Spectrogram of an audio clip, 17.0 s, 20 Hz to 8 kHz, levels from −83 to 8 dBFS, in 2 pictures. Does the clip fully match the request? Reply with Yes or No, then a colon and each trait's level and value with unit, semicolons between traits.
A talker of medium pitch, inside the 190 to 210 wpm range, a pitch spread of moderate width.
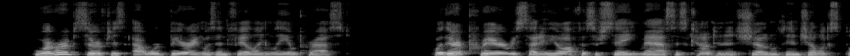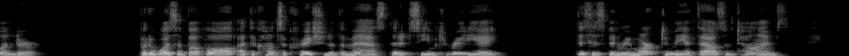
No: medium, 180 Hz; average, 170 wpm; average, 3.3 semitones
